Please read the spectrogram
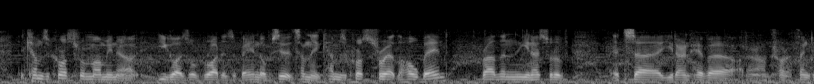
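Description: Nothing here calls for comment: the audio runs its whole course without any technical fault turning up along the way.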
